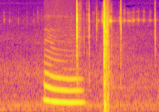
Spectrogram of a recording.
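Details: A pet cat named Athena, indoors, searching for a mysterious noise, gives a single drawn-out meow that slides slightly downward, followed by sharp clicking and tapping sounds, with a woman talking softly nearby.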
